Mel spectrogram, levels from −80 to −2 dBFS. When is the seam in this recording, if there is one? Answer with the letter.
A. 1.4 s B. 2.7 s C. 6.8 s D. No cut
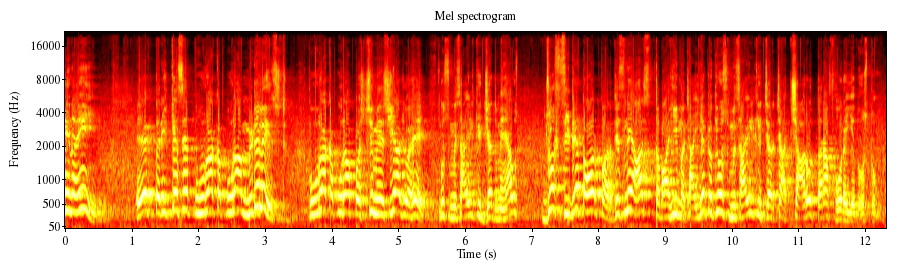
C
